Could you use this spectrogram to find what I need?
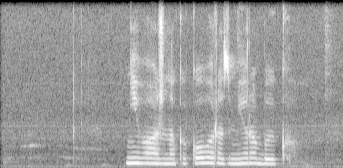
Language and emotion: Russian, neutral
